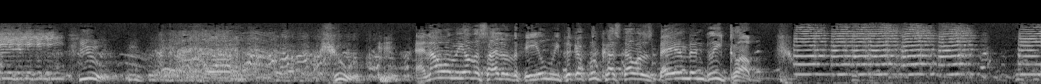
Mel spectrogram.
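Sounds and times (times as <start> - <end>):
voices bleating like nanny goats singing an alma mater: 0.0 - 0.8
crowd chatter at a football game: 0.0 - 10.4
laughter: 0.0 - 10.4
speech: 0.9 - 8.0.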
